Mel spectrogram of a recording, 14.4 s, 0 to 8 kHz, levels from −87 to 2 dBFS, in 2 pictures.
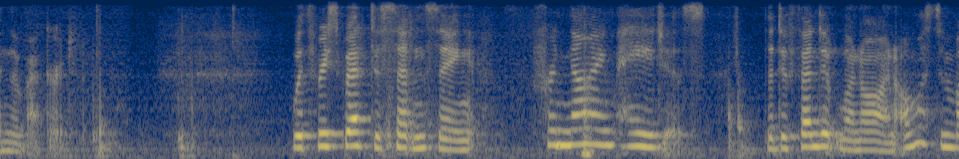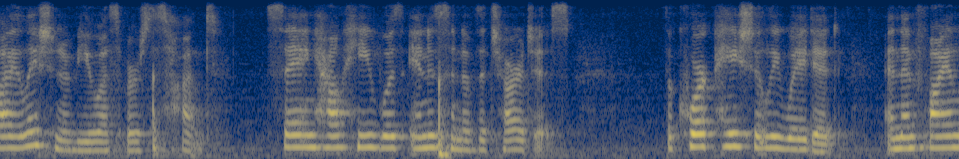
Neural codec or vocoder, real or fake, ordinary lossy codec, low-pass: codec, 16 kHz in and 24 kHz out, 1 kbps, XY-Tokenizer; fake; Opus, 32 kbps; 7.2 kHz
